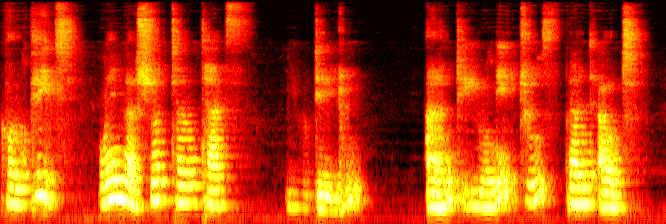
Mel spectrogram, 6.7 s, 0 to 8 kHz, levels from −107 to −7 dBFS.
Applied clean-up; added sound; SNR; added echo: neural mask model DeepFilterNet 3.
